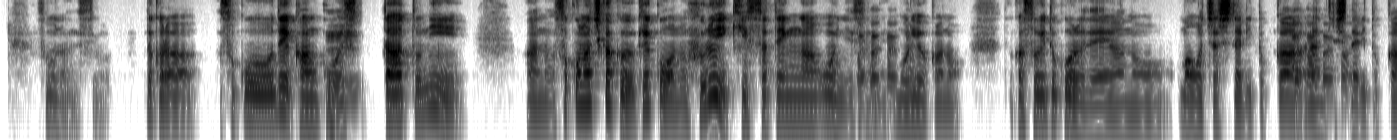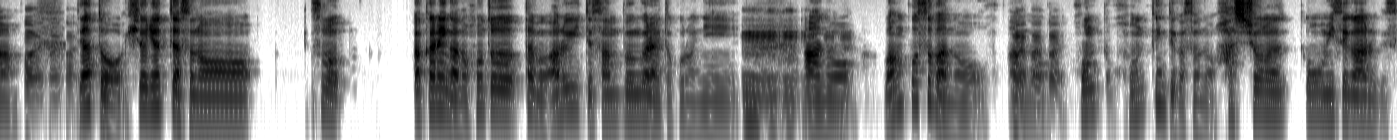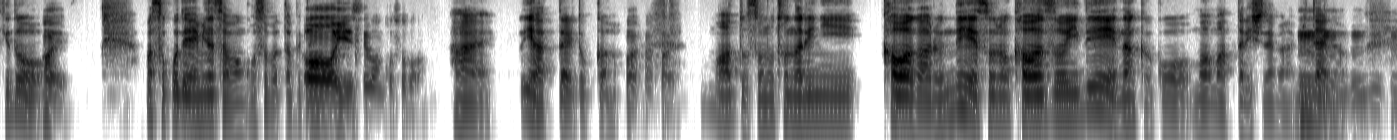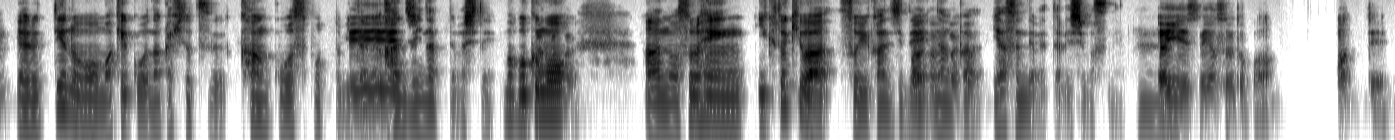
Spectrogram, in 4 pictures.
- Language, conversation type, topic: Japanese, unstructured, 地域のおすすめスポットはどこですか？
- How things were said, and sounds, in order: tapping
